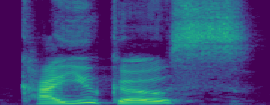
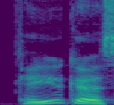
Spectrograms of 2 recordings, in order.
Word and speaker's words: Cayucos: I went through and I'm like, okay, I see that it's Spanish for canoe. So it's Cayucos.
